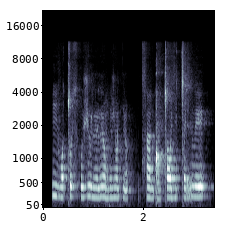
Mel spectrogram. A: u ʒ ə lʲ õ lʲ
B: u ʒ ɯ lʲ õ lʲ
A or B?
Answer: B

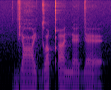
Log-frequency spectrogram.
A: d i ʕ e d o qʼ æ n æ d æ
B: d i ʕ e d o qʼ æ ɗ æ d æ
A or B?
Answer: A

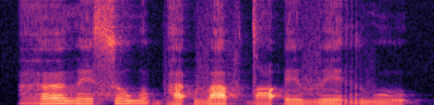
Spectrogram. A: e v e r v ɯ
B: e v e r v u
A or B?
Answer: B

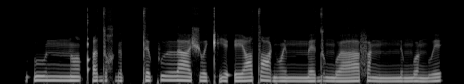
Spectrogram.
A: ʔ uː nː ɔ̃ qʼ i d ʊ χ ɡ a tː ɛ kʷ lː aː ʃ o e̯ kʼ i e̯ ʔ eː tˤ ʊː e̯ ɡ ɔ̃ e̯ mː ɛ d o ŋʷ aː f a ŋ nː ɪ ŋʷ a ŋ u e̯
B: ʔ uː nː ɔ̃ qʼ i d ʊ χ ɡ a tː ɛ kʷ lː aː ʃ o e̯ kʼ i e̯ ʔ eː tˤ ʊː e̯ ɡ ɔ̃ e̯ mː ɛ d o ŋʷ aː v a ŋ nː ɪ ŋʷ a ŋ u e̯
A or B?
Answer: A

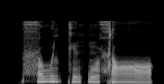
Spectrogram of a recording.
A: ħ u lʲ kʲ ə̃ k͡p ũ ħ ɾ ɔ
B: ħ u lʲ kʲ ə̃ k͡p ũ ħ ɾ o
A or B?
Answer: A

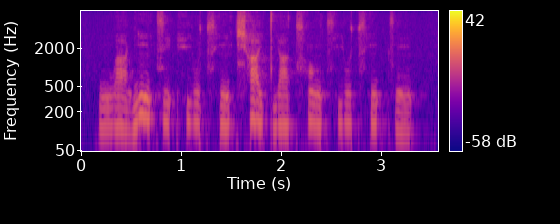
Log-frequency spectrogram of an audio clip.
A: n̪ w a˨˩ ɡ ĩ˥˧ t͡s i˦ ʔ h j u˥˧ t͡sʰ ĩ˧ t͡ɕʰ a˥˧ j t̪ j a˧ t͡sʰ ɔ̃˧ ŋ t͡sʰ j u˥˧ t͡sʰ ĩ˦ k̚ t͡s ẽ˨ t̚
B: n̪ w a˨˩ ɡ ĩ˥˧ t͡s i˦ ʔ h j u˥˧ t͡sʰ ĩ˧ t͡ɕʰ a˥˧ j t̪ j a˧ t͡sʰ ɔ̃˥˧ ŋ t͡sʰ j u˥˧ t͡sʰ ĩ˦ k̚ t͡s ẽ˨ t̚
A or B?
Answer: B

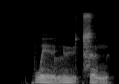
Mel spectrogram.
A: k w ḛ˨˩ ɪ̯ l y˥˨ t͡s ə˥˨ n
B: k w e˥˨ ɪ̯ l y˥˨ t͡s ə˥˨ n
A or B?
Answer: B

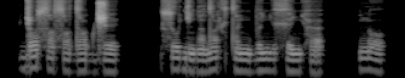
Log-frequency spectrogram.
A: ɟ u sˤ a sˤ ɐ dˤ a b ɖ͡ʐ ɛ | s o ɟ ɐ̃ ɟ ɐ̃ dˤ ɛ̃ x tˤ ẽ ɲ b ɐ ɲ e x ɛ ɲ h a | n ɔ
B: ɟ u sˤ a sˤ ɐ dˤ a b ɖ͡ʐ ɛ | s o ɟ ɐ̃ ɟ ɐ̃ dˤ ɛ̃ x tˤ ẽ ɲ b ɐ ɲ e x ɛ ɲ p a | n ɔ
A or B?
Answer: A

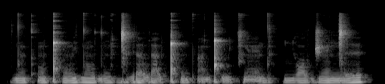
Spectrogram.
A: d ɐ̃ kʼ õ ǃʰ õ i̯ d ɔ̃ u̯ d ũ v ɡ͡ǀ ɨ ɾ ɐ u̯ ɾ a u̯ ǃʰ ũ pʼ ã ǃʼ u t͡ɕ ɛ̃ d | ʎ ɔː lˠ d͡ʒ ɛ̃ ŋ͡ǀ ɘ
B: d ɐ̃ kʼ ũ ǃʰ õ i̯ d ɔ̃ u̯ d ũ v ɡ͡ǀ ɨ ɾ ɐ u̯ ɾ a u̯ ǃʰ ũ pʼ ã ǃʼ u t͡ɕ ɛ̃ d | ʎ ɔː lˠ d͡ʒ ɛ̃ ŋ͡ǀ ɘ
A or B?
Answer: A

